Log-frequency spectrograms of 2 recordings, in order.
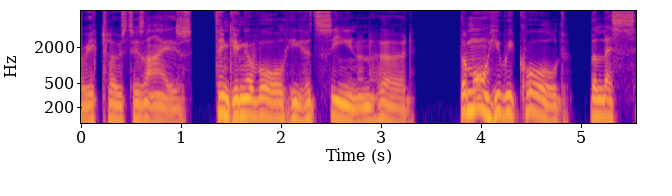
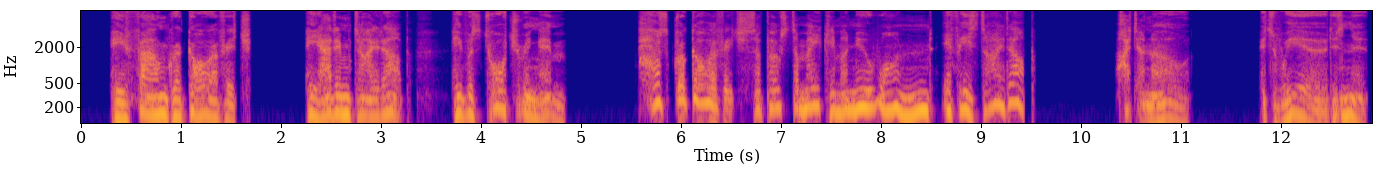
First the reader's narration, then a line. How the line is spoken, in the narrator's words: Harry whispered into the darkness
